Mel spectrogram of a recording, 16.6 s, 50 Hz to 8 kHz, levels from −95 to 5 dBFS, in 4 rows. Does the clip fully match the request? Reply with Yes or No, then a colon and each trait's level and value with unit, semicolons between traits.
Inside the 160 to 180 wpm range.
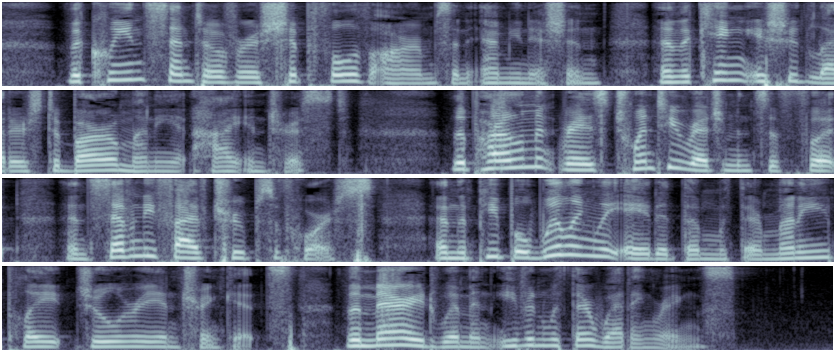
No: average, 200 wpm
